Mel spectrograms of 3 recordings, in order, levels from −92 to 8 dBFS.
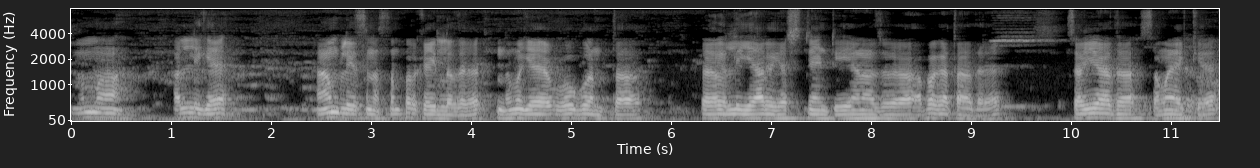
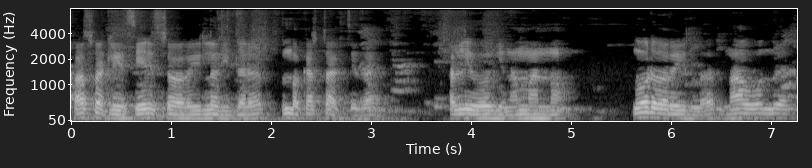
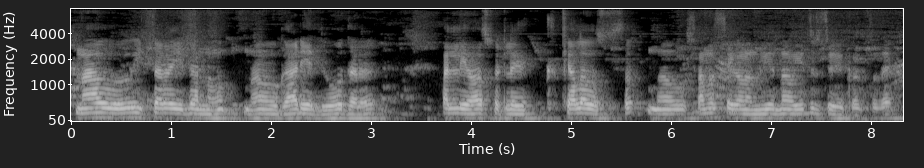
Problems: background sounds at intervals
